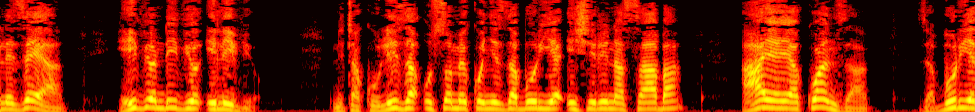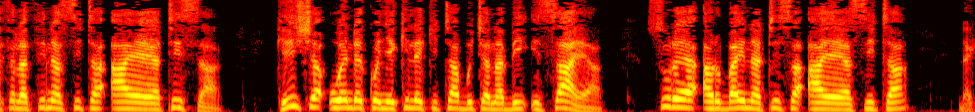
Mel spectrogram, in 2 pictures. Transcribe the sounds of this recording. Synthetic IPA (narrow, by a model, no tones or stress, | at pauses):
lɛzɛa̰ | hivjɔndivjɔʔilivjɔ̰ | nitakuːlizaʔusɔmɛkwɛɲɛzaɓuɾijaʔiʃiɾinnasaɓa | ajajakwanza̰ | za̰ɓuɾijaθɛlaθininasitaʔajajatisa̰ | kiʃaʔuɛndɛkwɛɲɛkilɛkitaɓut͡ʃanaɓiːʔisaja̰ | suɾajaʔaɾɔɓaininatisaʔajajasita | na̰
